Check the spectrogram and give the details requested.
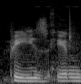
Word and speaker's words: psi: pronounce it psi, but in Greek, that sound is more like the PS that we have in laps.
